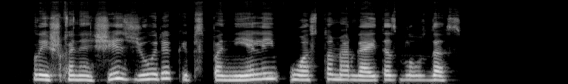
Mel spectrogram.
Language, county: Lithuanian, Šiauliai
